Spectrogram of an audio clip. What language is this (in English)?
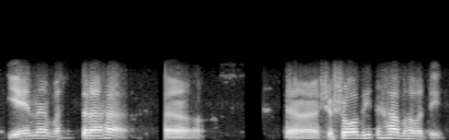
Sanskrit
